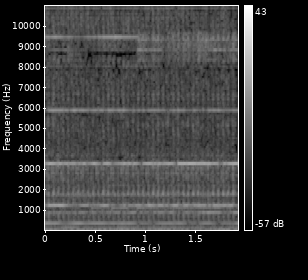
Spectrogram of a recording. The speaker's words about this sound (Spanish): pues en la madrugada, el sonido del teléfono de la planta baja de la casa despertó a la madre de la pequeña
